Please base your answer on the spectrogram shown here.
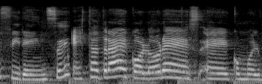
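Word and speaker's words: Firenze: morados vamos a ver Florencia que en italiano se dice firence esta trae colores como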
